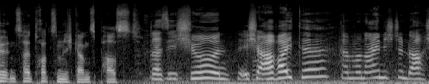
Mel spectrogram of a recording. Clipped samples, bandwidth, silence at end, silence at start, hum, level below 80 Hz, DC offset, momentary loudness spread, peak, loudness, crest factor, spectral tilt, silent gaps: under 0.1%; 19 kHz; 0 s; 0 s; none; -36 dBFS; 0.6%; 8 LU; -2 dBFS; -22 LUFS; 20 dB; -4 dB/octave; none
